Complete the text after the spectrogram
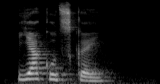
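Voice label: "якутскӧй", Komi, female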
